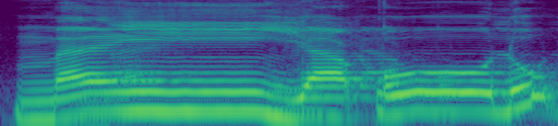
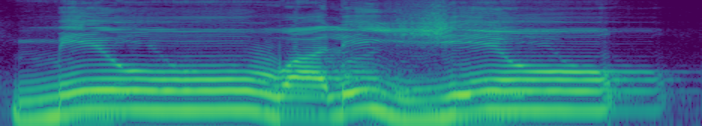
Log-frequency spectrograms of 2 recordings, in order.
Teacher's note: اس میں نون ساکن کے بعد یا ہے جو حروف یرملون میں سے ہے، تو یہاں ادغام ہو رہا ہے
